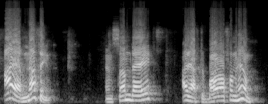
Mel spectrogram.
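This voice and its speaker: A man's voice: a little high, big pitch swings, normal speed, breathy edge. Man reading a storybook aloud. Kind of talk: read-aloud storybook narration.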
